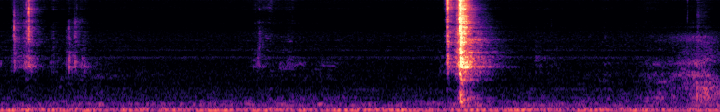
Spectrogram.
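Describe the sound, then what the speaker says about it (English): A Perfex Forty Four camera shutter fires at a high speed, giving one sharp, crisp click near the middle amid faint handling ticks and quiet room noise. "It doesn't sound like a standard shutter when it's in these higher speeds. It sounds like a singular movement."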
